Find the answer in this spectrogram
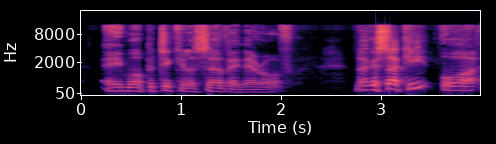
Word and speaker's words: Nagasaki: Nagasaki or as it is sometimes pronounced though not written Nangasaki is divided into two parts.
